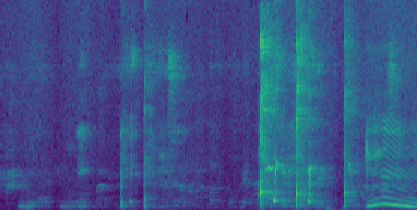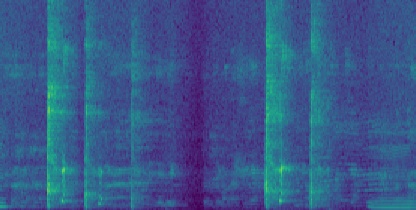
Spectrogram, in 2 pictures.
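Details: Young child with cough, fever and headache, coughing repeatedly in short, sharp bursts with bits of voice between them, recorded in a dark room on a phone: cough.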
